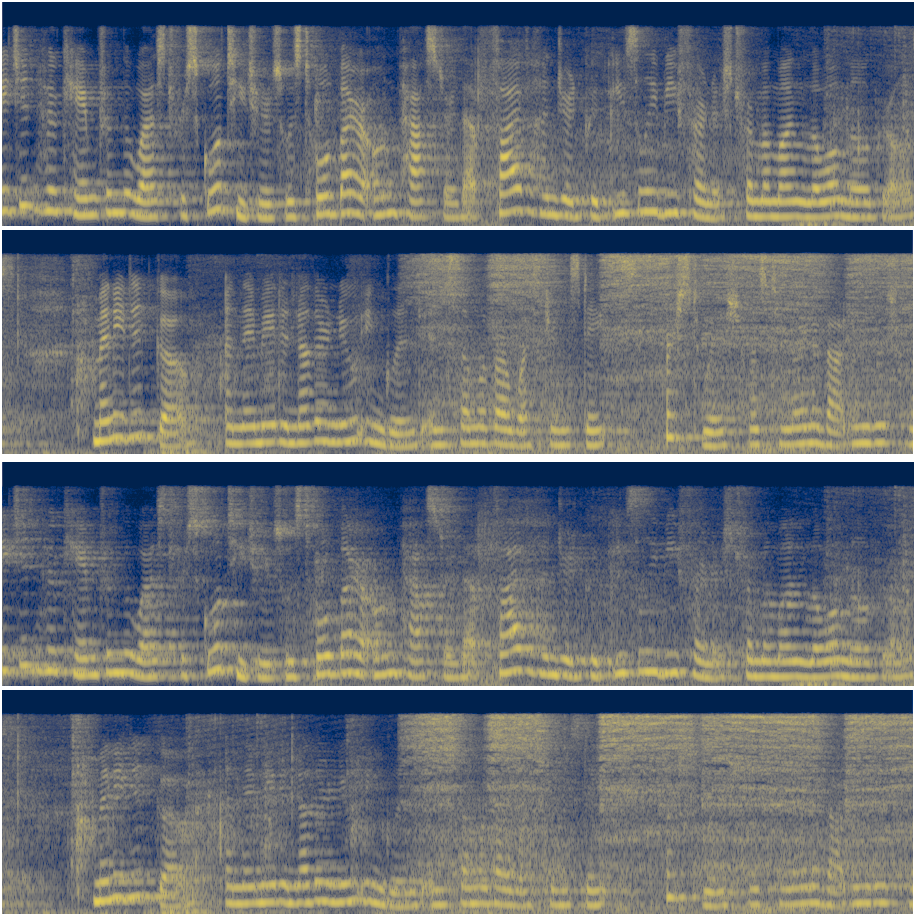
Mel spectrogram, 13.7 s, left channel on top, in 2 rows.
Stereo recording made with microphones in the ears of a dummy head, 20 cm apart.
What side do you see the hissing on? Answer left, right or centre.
right.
